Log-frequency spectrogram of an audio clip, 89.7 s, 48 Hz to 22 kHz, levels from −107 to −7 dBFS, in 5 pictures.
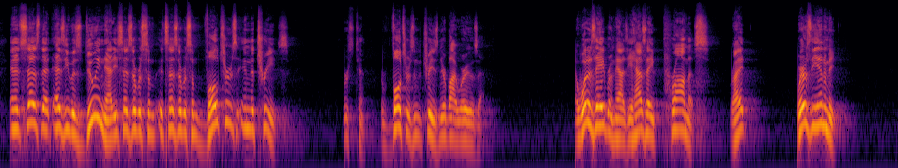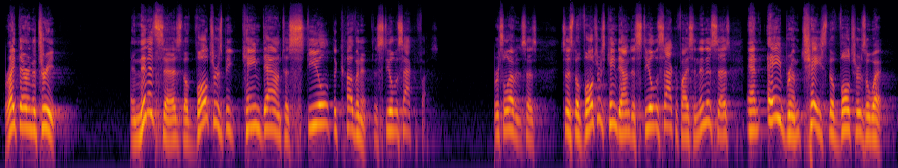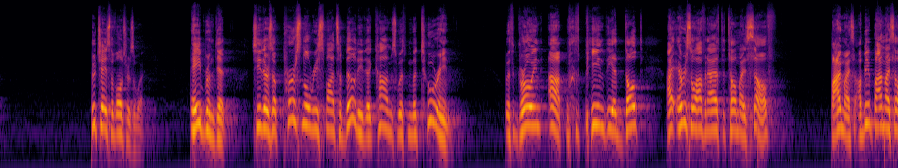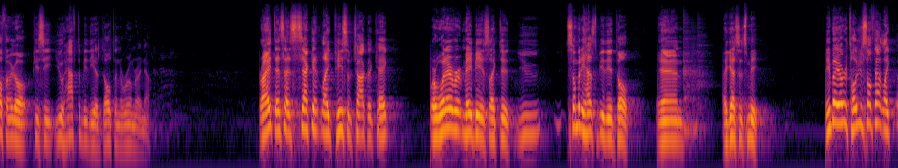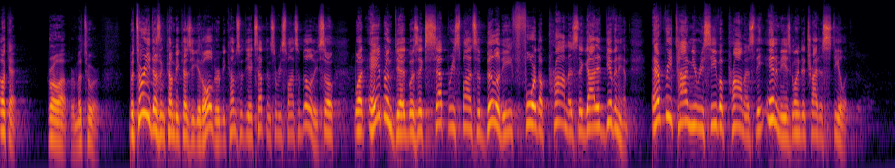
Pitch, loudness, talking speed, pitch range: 180 Hz, -35 LUFS, 155 wpm, 155-215 Hz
